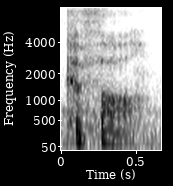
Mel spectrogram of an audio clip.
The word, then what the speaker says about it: Cathal: His name is Cathal. Cathal Madison. How do I spell that, him?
